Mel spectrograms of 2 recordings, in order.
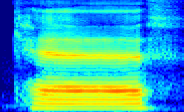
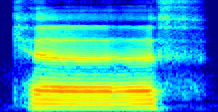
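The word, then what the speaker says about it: كاف: This sounds similar to the K in English. So this is Kaaf. So it's called Kaaf, and the letter pronouncing the letter is Ka. Ka. Kaaf.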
